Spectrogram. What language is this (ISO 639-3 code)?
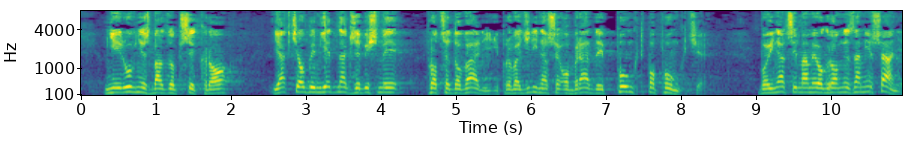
pol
